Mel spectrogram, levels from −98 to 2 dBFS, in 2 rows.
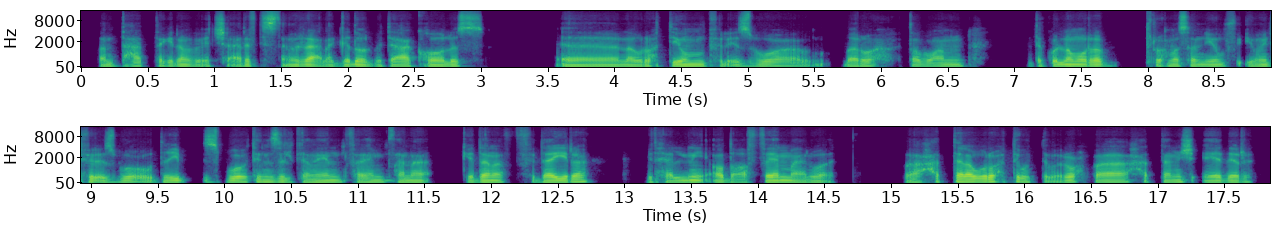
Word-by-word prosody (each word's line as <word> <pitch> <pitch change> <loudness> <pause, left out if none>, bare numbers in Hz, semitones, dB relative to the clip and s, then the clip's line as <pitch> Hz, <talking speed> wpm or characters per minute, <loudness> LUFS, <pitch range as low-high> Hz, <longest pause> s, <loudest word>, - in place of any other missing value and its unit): فأنت 95 -2 -4
حتى 100 +1 -4
كده 105 0 +1
ما - - +1
بقيتش 90 0 -3
عارف 100 0 -1
تستمر 95 0 +2
على 90 -2 +2
الجدول 95 +1 +2
بتاعك 90 +1 0
خالص، 95 +1 +1 0.6
آآ، 90 0 +2
لو 90 0 +1
رُحت 105 +2 -4
يوم 105 0 +4
في - - -16
الأسبوع، 100 +3 -2 0.2
باروح 95 +1 -2
طبعًا، 95 0 -2 0.5
أنت - - -5
كل - - +1
مرة 100 0 +5 0.3
بتروح - - -4
مثلًا 100 -1 0
يوم 95 +1 +1
ف 100 - -14
يومين 95 0 -1
في - - -3
الأسبوع 100 +5 +1
وتغيب 100 +2 0
أسبوع 105 +4 +2
وتنزل 110 -2 0
كمان 95 +3 -1
فاهم، 105 0 -3
فأنا 100 +1 -2 0.3
كده 105 - +3
أنا 100 -1 +3
في - - -13
دايرة 110 +5 +4 0.4
بتخلّيني 100 +2 0
أضعف 95 -5 -1
فاهم، 100 0 +4
مع 90 -2 0
الوقت. 90 +1 -4 0.5
فحتى - - +1
لو 115 0 +7
رُحت 125 +2 +3
وبت 110 -2 -3
روح 105 +2 -1
بقى 110 -1 +2
حتى 105 - -5
مش 110 0 -1
قادر، 100 +1 0
100 Hz, 180 wpm, -22 LUFS, 95-105 Hz, 0.6 s, لو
